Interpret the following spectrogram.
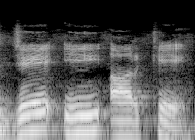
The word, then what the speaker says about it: jerk: इसमें भी E के बाद R आया हुआ है, तो ज, this ja sound, then long sound of a, and ra will not be pronounced because the sound ra is followed by ka sound, consonant sound. This is jerk.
